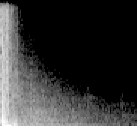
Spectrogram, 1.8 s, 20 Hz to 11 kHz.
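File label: m4a1 unsilenced, weapons; csgo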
